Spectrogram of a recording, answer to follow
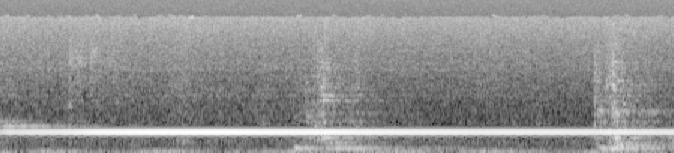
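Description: Symphony orchestra playing very softly: a single high note held steadily, with a soft low note coming in underneath about halfway through.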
